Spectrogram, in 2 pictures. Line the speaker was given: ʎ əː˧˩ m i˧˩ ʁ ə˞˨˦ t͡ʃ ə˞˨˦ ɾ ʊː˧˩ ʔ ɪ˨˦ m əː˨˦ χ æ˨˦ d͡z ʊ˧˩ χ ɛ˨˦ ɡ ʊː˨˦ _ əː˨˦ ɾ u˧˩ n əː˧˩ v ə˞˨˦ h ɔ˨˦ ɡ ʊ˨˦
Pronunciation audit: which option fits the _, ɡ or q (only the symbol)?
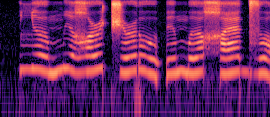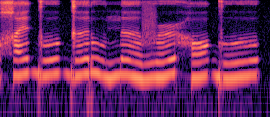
ɡ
